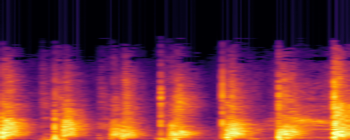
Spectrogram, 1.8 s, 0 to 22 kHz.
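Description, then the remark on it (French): A short burst of sharp hand clapping from a small group applauding a game score of 160, the claps landing in uneven bunches for under two seconds, with no talking. “Ça s'applaudit, mes messieurs.”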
